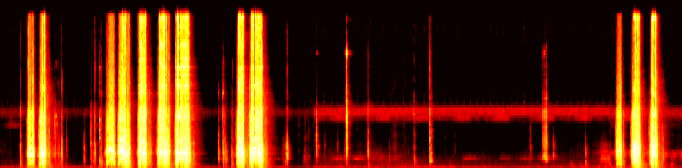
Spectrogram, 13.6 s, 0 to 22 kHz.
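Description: Metal bolts being fitted onto a carburetor adapter on a 1978 Fairmont, heard as clusters of sharp, close clicks and clinks in bursts, then quiet with faint scattered ticks and a thin whine, and another burst of clatter near the end.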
